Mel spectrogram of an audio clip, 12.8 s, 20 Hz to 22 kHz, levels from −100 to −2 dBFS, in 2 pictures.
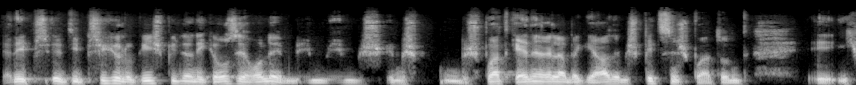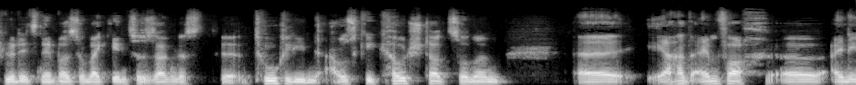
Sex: male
